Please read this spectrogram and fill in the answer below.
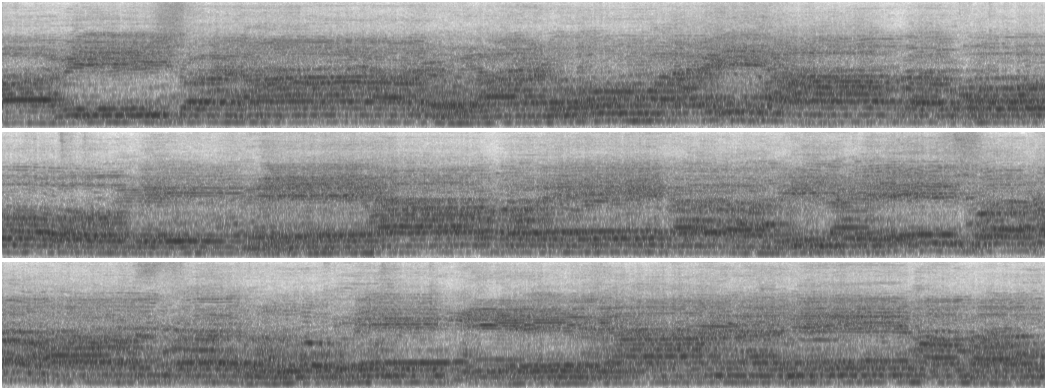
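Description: A congregation singing a Hindu devotional bhajan together in unison, one continuous chanted melody carried by many voices.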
